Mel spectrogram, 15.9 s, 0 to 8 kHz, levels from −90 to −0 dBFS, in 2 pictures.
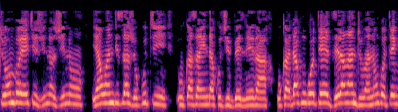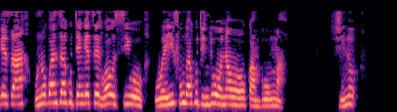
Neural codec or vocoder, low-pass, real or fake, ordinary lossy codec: none; 7.2 kHz; real; MP3, 24 kbps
